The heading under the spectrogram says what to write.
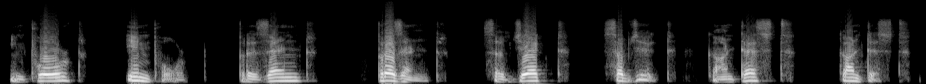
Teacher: ورب کے لیے فائنل سلیبل سٹریس ہوتا ہے، ناؤن کے لیے فرسٹ سلیبل سٹریس ہوتا ہے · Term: سٹریس کا چینج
